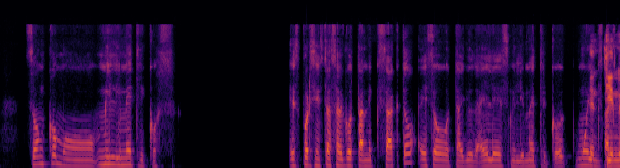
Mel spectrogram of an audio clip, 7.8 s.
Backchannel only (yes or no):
no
